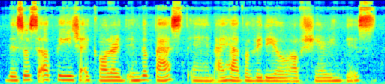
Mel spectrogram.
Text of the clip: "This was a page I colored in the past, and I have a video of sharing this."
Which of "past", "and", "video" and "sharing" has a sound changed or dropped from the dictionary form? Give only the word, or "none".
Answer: none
